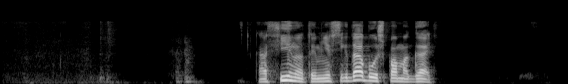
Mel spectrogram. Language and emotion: Russian, positive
